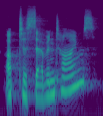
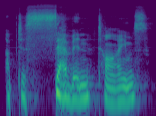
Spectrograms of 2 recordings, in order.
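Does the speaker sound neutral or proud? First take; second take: neutral; proud. First: It is read in a plain, neutral tone. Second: It is said in a proud, self-satisfied tone.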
